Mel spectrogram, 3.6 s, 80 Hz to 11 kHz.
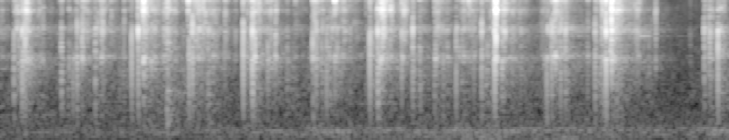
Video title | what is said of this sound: Discount Tackle Unboxing - October 2020 - Topwater Poppers, Walking Baits, New Jabber Jaw, and More! | as the bait is walking you get that knocking sound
